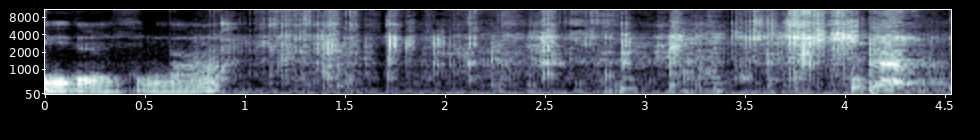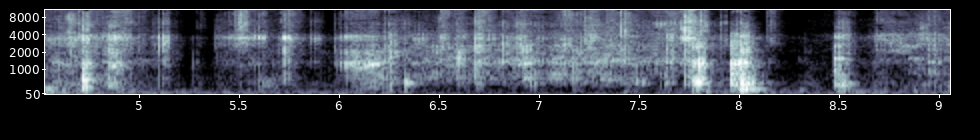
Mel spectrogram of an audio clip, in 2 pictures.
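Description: Plastic-wrapped card packs crinkle and rustle as hands move them.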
